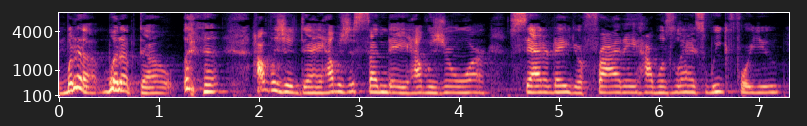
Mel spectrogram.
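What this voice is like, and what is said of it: Sick, under-the-weather voice. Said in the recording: “As you can tell from my voice, I'm a little under the weather”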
